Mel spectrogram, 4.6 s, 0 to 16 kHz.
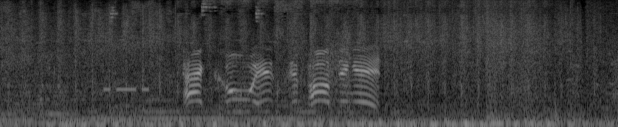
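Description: Semovente assault gun rounds fall on a machine gun position in the Company of Heroes 3 strategy game, with dull explosive impacts over a steady battle din while a voice talks over it.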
